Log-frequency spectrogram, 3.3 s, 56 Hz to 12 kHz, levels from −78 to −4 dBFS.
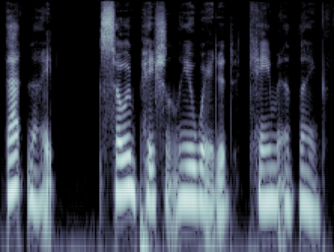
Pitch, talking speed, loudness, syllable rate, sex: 170 Hz, 145 wpm, -21 LUFS, 4.9 syllables/s, female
